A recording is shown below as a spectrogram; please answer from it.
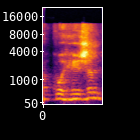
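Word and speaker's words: cohesion: देखिए, कोहेजन का जो इसमें ना, देखिए वर्ड ब्रेकिंग और सिलेबल एक चीज होती है जिसको बोलते हैं को।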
